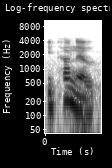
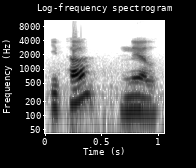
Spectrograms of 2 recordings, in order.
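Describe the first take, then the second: First: Said in the usual way. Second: ইথানল split as ইথা, then ন্যাল; syllable-by-syllable pronunciation. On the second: Shown as a demonstration. Teacher showing how the aldehyde is pronounced, split syllables. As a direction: say ইথানল in two parts, ending on ন্যাল. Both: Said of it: "এটার উচ্চারণ কি হবে".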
